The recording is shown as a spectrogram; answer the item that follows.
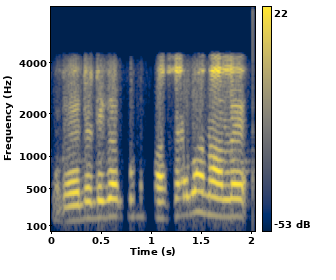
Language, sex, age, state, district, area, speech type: Odia, male, 18-30, Odisha, Kendujhar, urban, conversation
